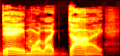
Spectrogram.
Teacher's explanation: They may say words like day more like die, giving words a slight twist.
